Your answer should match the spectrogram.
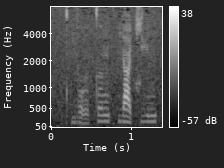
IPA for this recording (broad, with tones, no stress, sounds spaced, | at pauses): t̪ʰ j o̰˨˩ ʊ̯ t̪ ɤ˥ ŋ pʰ j ä˥˩ t͡ɕ i˥ n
